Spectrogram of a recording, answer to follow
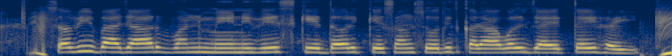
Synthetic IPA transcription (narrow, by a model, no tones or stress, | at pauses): səbʱibaːd͡ʒaːɾʋənmenɪʋeːsked̪əɾkesə̃nsoːd̪ʱɪt̪kəɾaːʋəld͡ʒaːet̪eɦəi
